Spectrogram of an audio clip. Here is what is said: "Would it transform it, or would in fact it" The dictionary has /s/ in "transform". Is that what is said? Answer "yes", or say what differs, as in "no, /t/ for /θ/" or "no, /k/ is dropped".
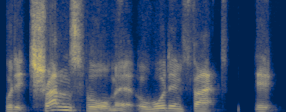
yes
